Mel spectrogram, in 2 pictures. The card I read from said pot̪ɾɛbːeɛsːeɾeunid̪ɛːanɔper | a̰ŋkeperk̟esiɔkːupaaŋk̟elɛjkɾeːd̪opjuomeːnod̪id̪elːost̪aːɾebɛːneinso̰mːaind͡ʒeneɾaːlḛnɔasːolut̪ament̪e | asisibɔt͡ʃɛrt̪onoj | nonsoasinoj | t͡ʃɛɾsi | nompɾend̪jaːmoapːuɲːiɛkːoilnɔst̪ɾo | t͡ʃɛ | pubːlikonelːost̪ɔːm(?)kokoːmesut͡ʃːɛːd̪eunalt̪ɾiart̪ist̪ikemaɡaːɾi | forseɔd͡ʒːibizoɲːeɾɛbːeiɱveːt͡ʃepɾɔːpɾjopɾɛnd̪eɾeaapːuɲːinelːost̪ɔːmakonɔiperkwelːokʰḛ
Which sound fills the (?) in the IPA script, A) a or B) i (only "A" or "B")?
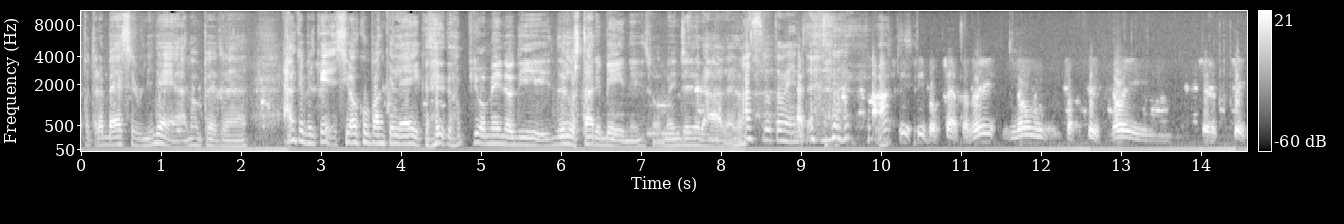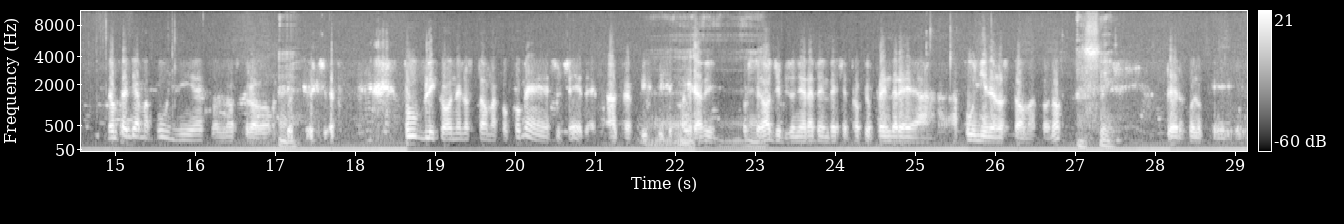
A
